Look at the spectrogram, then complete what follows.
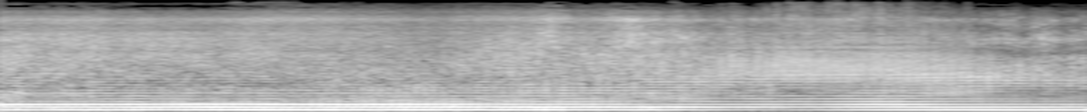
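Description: Piper Super Cub's piston engine and propeller running loud and steady.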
